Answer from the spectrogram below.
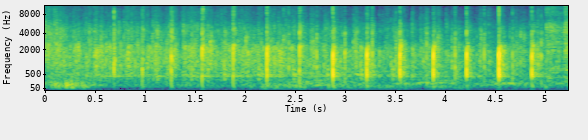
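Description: Audience applause from a small crowd for someone's courage, with crisp individual claps overlapping in an uneven, steady patter for several seconds and no voices over it.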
